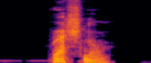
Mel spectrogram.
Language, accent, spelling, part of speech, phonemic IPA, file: English, Australia, rational, adjective / noun, /ˈɹæʃ(ə)nəl/, En-au-rational.ogg
- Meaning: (adjective) 1. Capable of reasoning 2. Capable of reasoning.: Behaving according to some partial order of preferences 3. Logically sound; not self-contradictory or otherwise absurd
